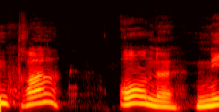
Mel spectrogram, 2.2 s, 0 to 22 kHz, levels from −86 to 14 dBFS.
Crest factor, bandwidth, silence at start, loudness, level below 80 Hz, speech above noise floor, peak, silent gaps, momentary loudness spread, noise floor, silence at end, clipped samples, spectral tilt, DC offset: 14 dB; 12 kHz; 0 s; -24 LUFS; -76 dBFS; 40 dB; -10 dBFS; none; 8 LU; -63 dBFS; 0 s; under 0.1%; -8 dB/octave; under 0.1%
